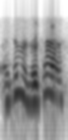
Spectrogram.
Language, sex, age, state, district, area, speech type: Nepali, male, 45-60, West Bengal, Jalpaiguri, rural, conversation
